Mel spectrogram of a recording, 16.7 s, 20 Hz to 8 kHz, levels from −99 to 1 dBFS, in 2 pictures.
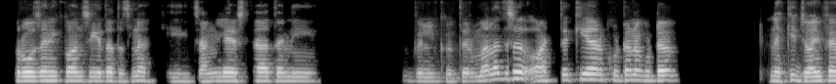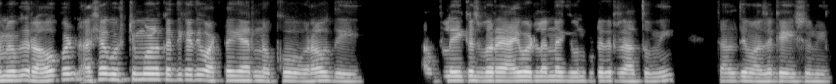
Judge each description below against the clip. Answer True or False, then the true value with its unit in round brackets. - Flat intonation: True (2.3 semitones)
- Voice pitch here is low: False (150 Hz)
